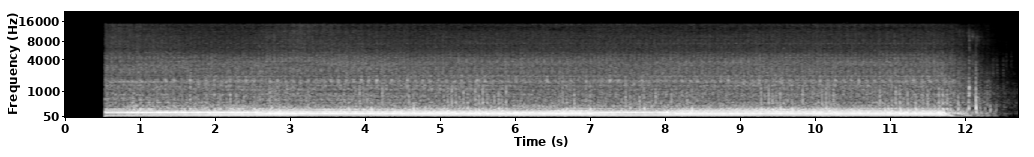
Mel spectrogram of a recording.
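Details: Nissan KA24DET turbo engine making about 400 hp: deep steady run with dull, fairly regular knock about four per second over exhaust drone and turbo spinning; possible rod knock suspected.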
